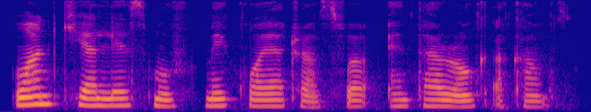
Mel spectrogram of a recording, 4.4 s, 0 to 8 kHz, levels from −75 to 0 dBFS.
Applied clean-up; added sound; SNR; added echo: none; none; none; none.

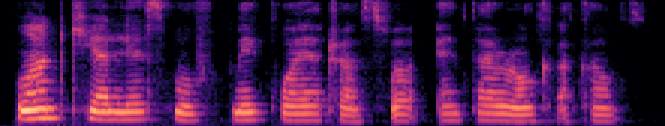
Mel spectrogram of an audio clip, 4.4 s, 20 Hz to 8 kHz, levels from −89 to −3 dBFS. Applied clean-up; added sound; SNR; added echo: neural mask model DeepFilterNet 3.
